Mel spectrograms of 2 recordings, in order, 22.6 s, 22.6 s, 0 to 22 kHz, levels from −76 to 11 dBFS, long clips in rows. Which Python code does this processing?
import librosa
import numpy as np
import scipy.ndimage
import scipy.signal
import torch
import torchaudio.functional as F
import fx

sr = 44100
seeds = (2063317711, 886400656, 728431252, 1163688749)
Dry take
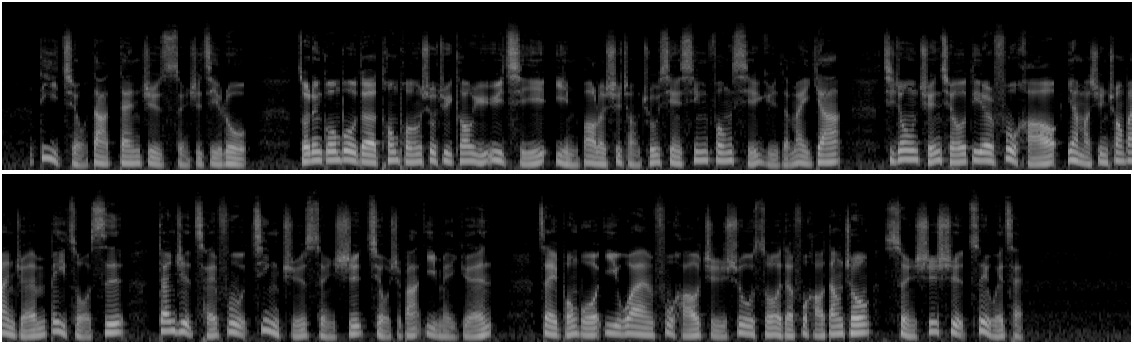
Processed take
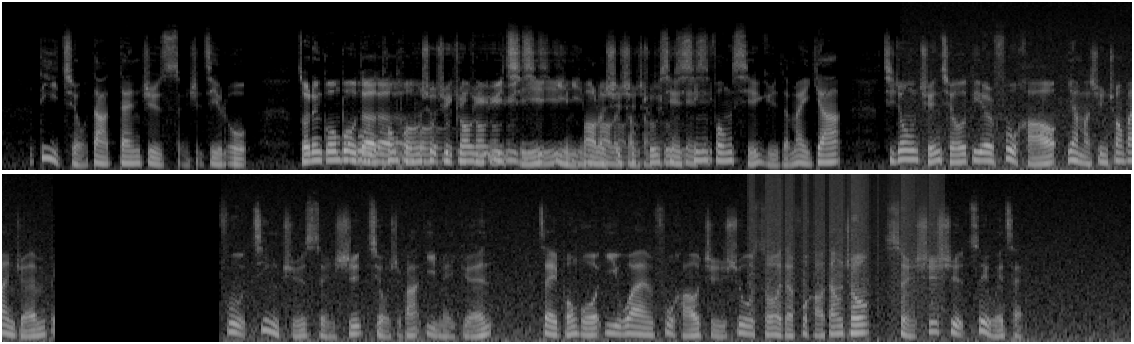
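

y = fx.auto_swell(x, sr, attack_ms=142.0, at=(1.67, 2.33))
y = fx.echo_feedback(y, sr, ms=149, feedback_pct=26, wet_db=-5.0, at=(3.42, 7.08), fade=0.02)
y = fx.noise_floor_step(y, sr, seeds[0], at_s=8.99, before_db=-66, after_db=-44, tilt_db=3.0)
y = fx.envelope_flatten(y, sr, power=0.6, at=(18.74, 20.71), fade=0.02)
y = fx.edit(y, sr, fx.silence(start_s=11.81, length_s=1.66), tone=tone)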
